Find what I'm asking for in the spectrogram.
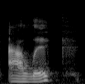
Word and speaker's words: Alex: It does look like Alex, but it is pronounced Alec with a K at the end.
